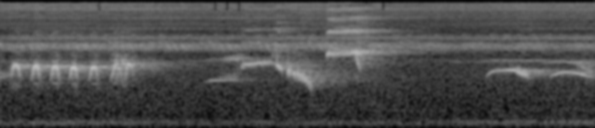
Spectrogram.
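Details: A wild White-rumped shama in forest gives a quick run of five high chips, then varied whistled and slurred notes, some falling steeply; faint background hum.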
